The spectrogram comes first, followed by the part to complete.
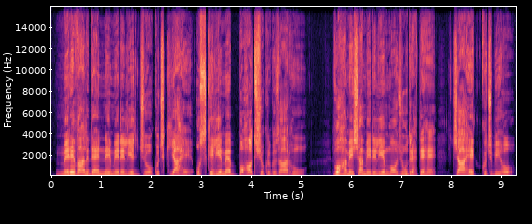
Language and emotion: Urdu, happy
